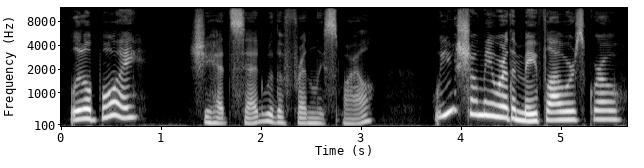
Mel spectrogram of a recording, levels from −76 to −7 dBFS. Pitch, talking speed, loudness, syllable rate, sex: 235 Hz, 180 wpm, -17 LUFS, 5.1 syllables/s, female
